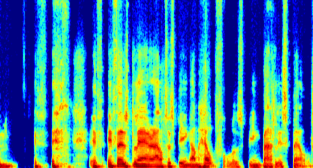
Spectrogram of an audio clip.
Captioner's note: chuckles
